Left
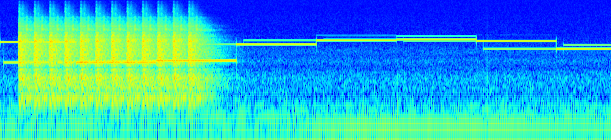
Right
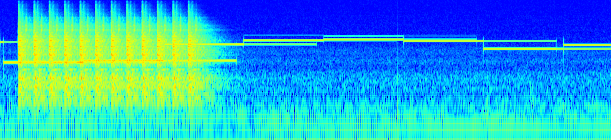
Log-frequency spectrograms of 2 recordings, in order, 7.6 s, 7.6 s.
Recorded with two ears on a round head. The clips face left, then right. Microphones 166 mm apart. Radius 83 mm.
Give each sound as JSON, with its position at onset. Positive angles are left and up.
{"t": 0.2, "sound": "a gunshot", "side_deg": -55, "distance_m": 1.5}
